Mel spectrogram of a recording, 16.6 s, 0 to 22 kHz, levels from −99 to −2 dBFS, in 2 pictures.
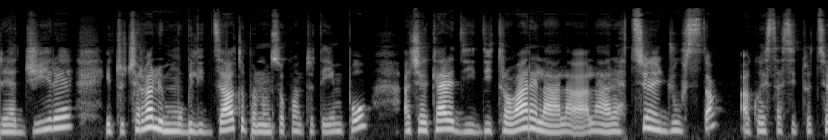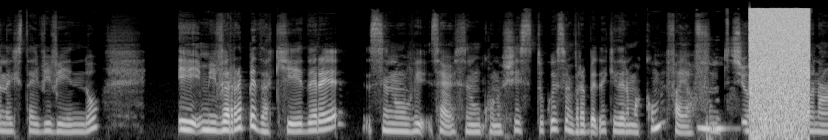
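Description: File tags played as audio, from 15.77 to 16.37 s: right after the speech reaches "ma come fai a", the clip breaks into a sudden 0.6 s burst of very loud white noise with hard edges at both ends. The noise is an embedded cover picture being decoded as though it were samples. Its compressed bytes are essentially random, so it plays as flat, very loud static instead of any structured sound.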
